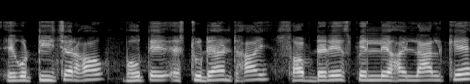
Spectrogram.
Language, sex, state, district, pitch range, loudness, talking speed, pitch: Magahi, male, Bihar, Samastipur, 190-210 Hz, -15 LUFS, 155 wpm, 200 Hz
